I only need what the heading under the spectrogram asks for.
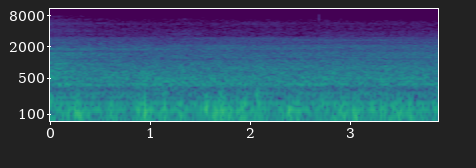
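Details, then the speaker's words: LG 6000 BTU window air conditioner at summer start-up, a few minutes in: steady, even low hum from its GMCC rotary compressor, no knocks or rattles, with refrigerant heard flowing through the evaporator, which ices up; normal cooling. "You can hear the compressor a little bit better. It has a GMCC rotary compressor inside."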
